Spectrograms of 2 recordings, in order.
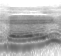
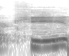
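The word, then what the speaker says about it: Cay: Island uh great stroke K are key depending on how you like to pronounce all that stuff and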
